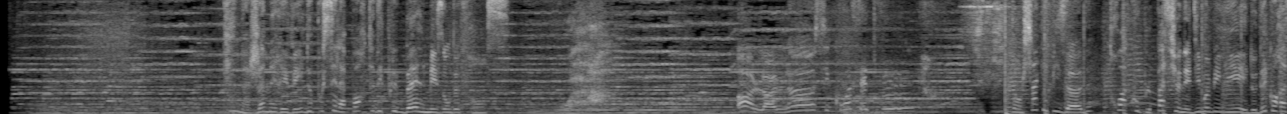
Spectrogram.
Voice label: Voix Off, Narration; Maisons de reve; TFX

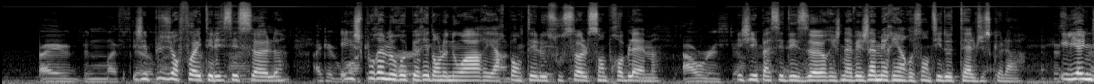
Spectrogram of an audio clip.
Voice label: Voice Over, Documentaire; Planete

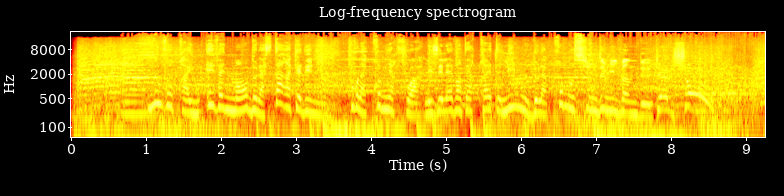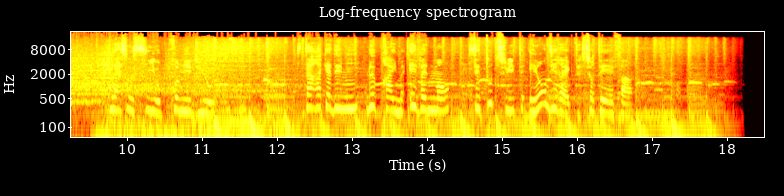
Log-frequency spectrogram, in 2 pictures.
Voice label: Voix Off, bande annonce; STAR ACADEMY PRIME; TF1

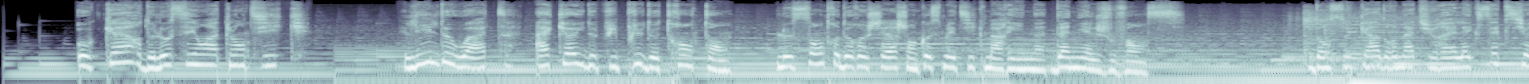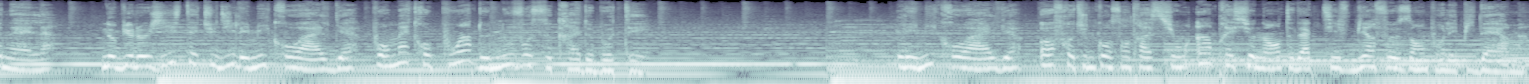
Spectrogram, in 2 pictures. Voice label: Institutionnel, Voix Off; Daniel Jouvance

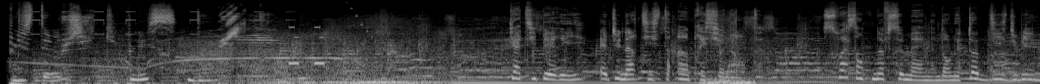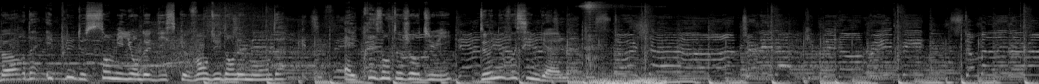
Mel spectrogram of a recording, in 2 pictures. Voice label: Voix Off programme; Plus2Music

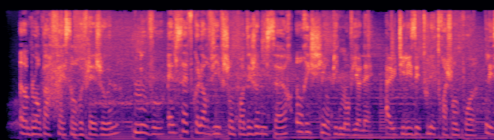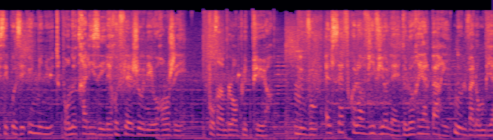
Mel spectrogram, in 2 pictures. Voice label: Publicite, Voix Off Pub; cheveux blancs; Elseve Color Vive; L'Oreal Paris

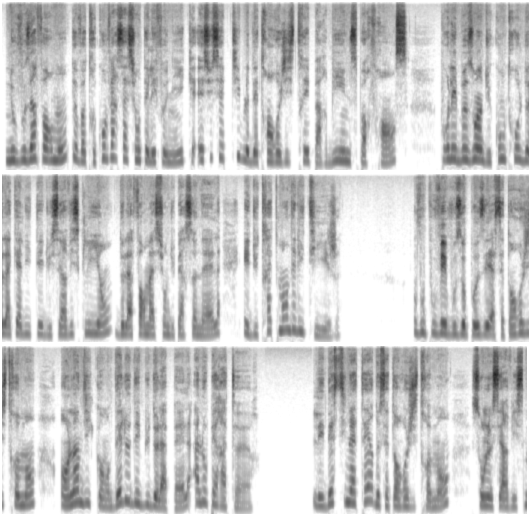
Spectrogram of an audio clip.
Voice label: Comédienne Voix Off Répondeur Message Informations légales; BeIn Sports

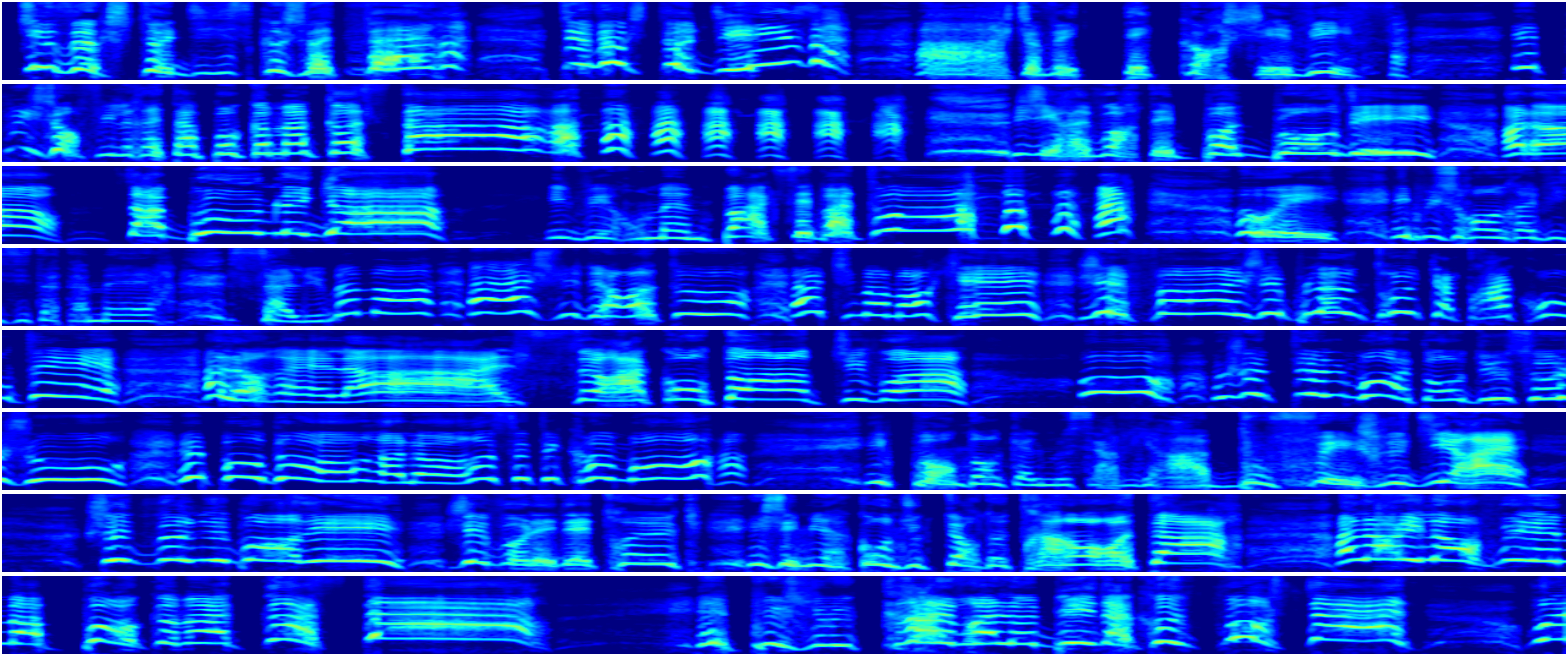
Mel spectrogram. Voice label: Voix Folle Hystérique Grosse Colère

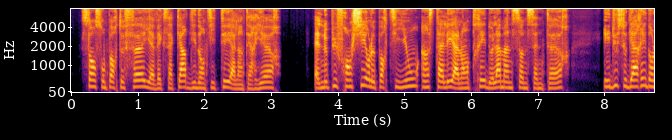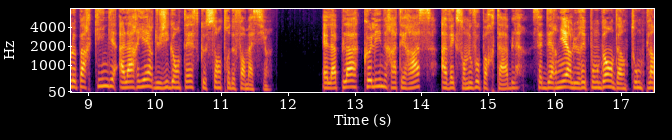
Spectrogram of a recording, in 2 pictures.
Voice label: LIVRE AUDIO; Renée Ballard; « A qui sait attendre » de Michael Connelly; Série d'enquêtes avec Harry Bosch; audiolib

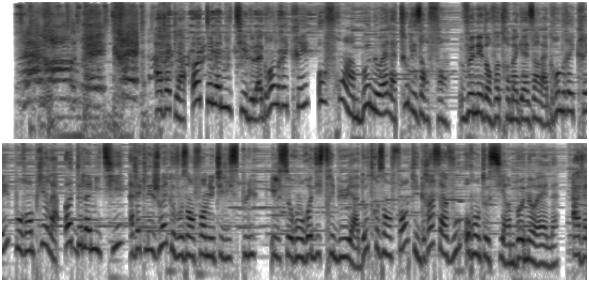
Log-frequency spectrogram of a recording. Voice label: Pub radio; La Grande Recre

